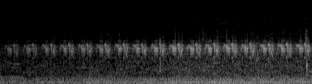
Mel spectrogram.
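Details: Pair of cactus wrens together in courtship, one giving a steady series of harsh, chugging mid-pitched notes, about three per second, growing slightly louder, over faint low background rumble.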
